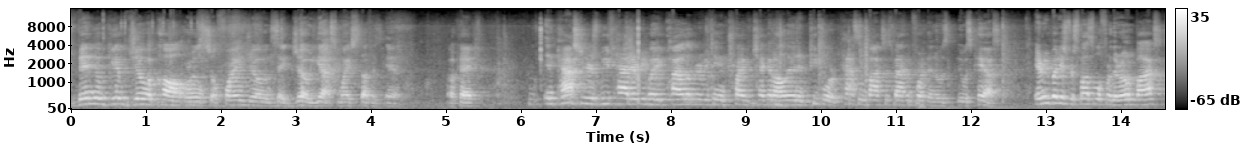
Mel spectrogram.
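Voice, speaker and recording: A man with a high pitch talks at a very fast pace, with ordinary pitch variation, big swings in loudness, audible room echo and noticeable background noise. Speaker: trip organizer leading team briefing. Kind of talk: group briefing.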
